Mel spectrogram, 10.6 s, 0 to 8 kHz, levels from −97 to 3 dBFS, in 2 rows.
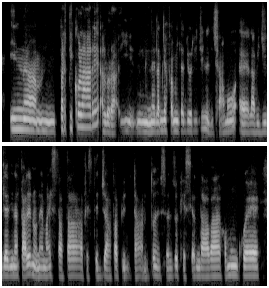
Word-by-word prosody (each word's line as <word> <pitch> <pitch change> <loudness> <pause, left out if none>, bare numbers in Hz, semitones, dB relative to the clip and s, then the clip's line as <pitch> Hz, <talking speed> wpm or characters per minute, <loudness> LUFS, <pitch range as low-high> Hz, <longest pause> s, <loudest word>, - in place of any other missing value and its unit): In, 190 0 +2
ehm, 310 - +4
particolare 220 +4 +2
allora, 140 -3 -1
i 315 -1 -6
mhmm, 310 -2 +2
nella 310 +1 +3
mia 175 +1 +2
famiglia 330 - 0
di 160 +1 -6
origine, 160 -11 -6
diciamo, 160 +2 -3
ehm, 140 0 0
la 145 -1 +1
vigilia 150 +1 0
di 145 - -1
Natale 150 +3 +2
non 145 -5 -1
è - - -4
mai 140 +1 -4
stata 145 +1 -3
festeggiata 130 +1 -4
più - - -12
di 140 - -22
tanto, 130 +2 -8
nel 140 -2 -8
senso 135 +2 -6
che - - -13
si - - -6
andava, 140 +1 +1
comunque 150 - +3
150 Hz, 175 wpm, -31 LUFS, 140-220 Hz, -, ehm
